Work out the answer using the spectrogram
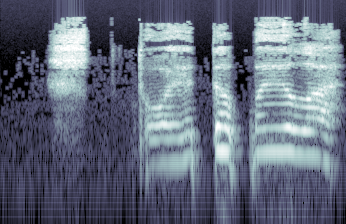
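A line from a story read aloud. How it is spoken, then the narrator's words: Terrified wheeze. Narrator (Russian): прохрипел ягун с ужасом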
